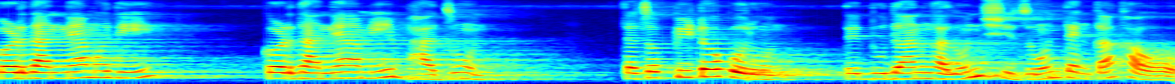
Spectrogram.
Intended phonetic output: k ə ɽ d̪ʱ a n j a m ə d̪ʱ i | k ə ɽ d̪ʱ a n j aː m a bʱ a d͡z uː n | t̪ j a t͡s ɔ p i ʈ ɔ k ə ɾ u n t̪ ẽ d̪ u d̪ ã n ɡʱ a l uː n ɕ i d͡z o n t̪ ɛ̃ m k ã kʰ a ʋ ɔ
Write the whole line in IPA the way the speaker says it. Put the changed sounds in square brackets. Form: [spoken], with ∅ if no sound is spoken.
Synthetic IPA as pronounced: k ə ɽ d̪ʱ a n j a m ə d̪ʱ i | k ə ɽ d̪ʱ a n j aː m [i] bʱ a d͡z uː n | t̪ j a t͡s ɔ p i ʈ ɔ k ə ɾ [uː] n t̪ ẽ d̪ u d̪ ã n ɡʱ a l uː n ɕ i d͡z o n t̪ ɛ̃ [ŋ] k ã kʰ a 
